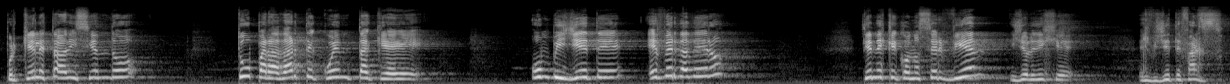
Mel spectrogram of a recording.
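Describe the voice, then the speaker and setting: A man with a Chilean accent giving an informal, conversational sermon, haltingly repeating and restarting his phrases. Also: very high-pitched, sharp tone. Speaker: preacher. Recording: echoey hall, long reverb.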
